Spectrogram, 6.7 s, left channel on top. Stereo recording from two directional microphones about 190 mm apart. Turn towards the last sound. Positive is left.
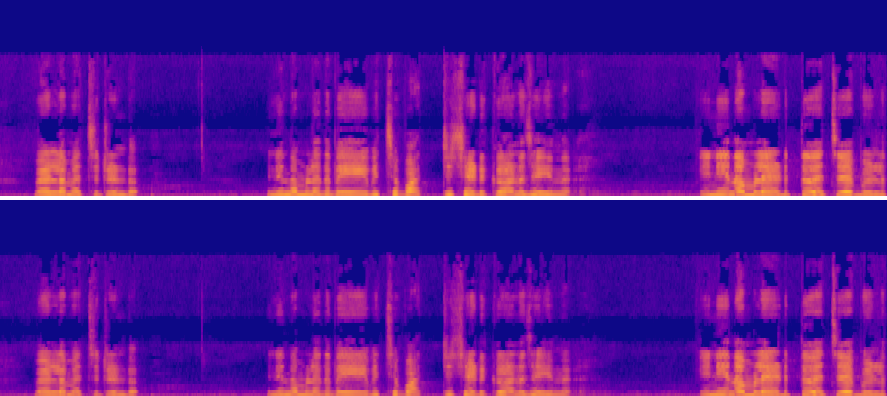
turn(degrees=0)  # may be behind; listen again after turning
